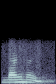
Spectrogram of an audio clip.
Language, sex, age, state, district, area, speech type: Odia, female, 45-60, Odisha, Angul, rural, conversation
